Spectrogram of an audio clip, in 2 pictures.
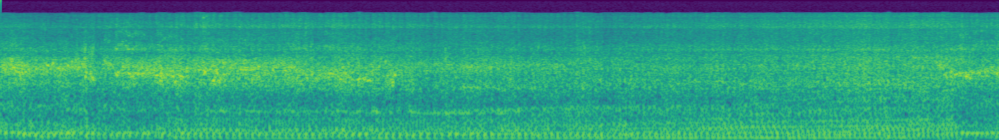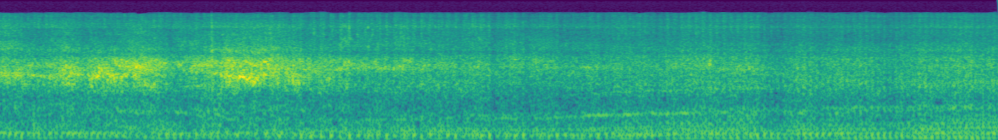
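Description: A go-kart engine drones loudly and close by, rising and falling in pitch.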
